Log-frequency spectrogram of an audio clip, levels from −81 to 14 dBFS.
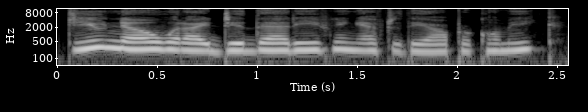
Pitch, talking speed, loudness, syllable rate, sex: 215 Hz, 280 wpm, -16 LUFS, 7.8 syllables/s, female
